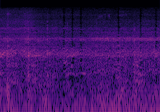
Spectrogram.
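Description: Rushing whitewater around a rowed surfboat's hull, mixed with wind buffeting the boat-mounted microphone, as a steady low rumbling noise.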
